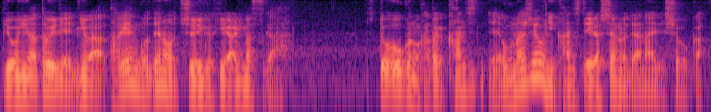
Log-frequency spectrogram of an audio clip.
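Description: A man with a lowish voice reads an article aloud at a quick clip, his pitch rising and falling a lot. When he steps away from the text, he thinks out loud and his talk fills with hesitations and small fillers. It sounds like a casual commentary on a personal channel. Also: sing-song, creaky. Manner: reads at a brisk clip, then muses aloud with many fillers. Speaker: YouTube commentator. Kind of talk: reading an online article aloud with spoken asides.

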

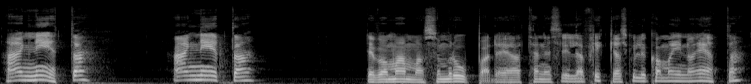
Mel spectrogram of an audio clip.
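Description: A man calmly reading a children's story aloud as narrator. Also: mid-range voice, gravelly, few pauses, no echo, faint music behind. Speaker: story reader.

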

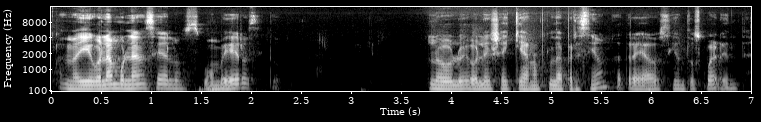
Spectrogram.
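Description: A woman's voice: sits low, level tone, normal speed, gravelly. A woman, a podcast guest telling a painful personal story and retelling what everyone said. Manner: retells events with much reported dialogue.

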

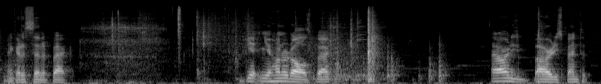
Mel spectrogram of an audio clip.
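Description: A man's voice: mid-range voice, brisk, faint music behind. A man doing comedic gameplay commentary as a streamer, incredulous, exasperated and sweary. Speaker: gaming streamer.

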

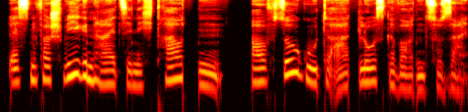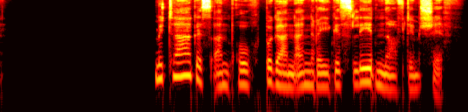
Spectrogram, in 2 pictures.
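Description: Warm, expressive woman narrating. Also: low-pitched, no room sound, clean studio sound. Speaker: audiobook narrator. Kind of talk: scripted narration.

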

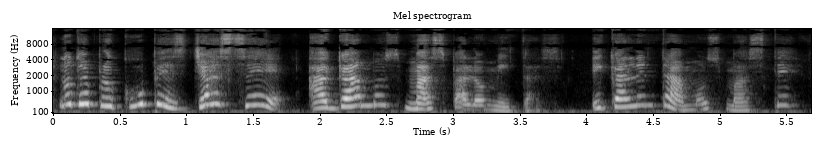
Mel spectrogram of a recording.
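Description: A woman voicing a small, helpful mouse in a storybook reading, with a high eager squeak. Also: very animated, takes it slowly, full character voice. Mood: reassuring.

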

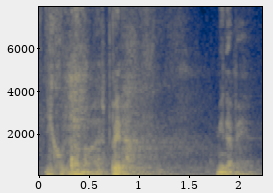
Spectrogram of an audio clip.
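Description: A man's voice: lowish voice, normal speed, background noise, natural voice. An actor playing a firm, protective father. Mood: resigned. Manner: firm, reassuring, takes charge. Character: detained adoptive father, protective and resigned. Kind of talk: telenovela acting. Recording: roomy with long reverb.

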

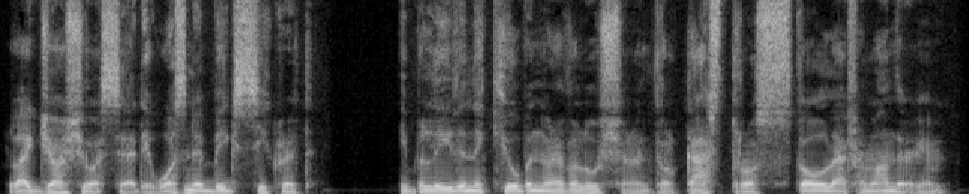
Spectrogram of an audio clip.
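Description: A man's voice: deep voice, fairly quick, vocal fry, no echo, clean studio sound, voice pushed up. A man voicing a blunt, needling brother who smokes, in an audiobook. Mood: bitter. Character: blunt, slouching middle-aged brother, chain smoker. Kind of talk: audiobook narration.

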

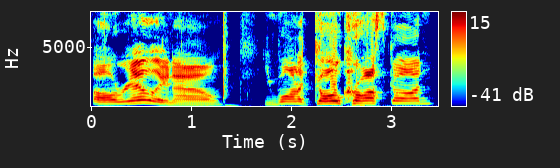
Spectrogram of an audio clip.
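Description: A man voicing an angry young male hero who shouts at a villain. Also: a little high, very animated, slow, full character voice. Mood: outraged. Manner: shouting, outraged. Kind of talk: amateur voice acting on a livestream.

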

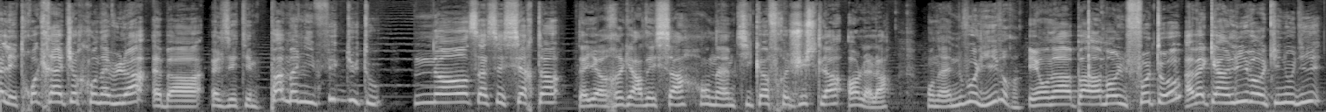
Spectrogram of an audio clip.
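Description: A young man with a French accent giving excited commentary on a Minecraft horror map, full of startled shouts and exclamations. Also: sits high, normal speed, soft background music. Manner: loud exclamations, frequent startled "oh!" outbursts. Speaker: gaming YouTuber.

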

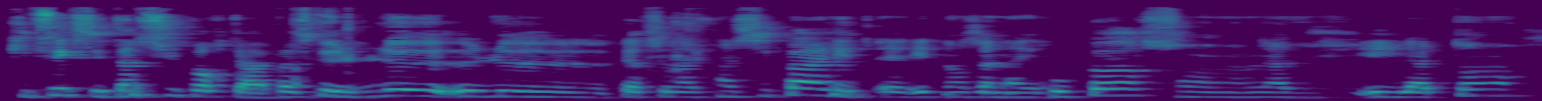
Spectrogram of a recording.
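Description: A woman giving an animated book talk to an audience, with hesitations as she summarizes the plot. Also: medium pitch, measured pace, hardly any pauses. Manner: animated, digressive, with frequent hesitations. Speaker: literature lecturer. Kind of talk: book talk with read-aloud excerpts. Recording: echoey room, mic far off.

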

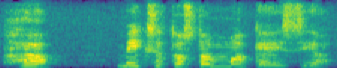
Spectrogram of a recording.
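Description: A woman voicing a sly, lying boy who bullies and steals, loud and taunting. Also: high-pitched, expressive, pitched above the performer's own voice. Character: sly bullying boy, a thief and liar. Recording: faint hiss.

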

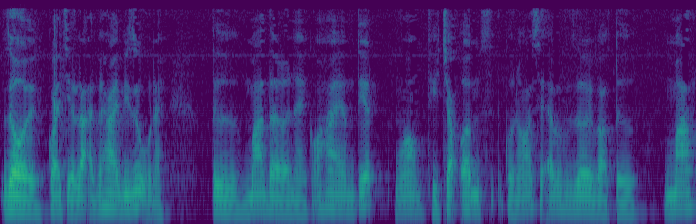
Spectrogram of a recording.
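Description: Man, teacher, patient explaining, mid-pitched, slightly muffled recording. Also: steady tone, a little fast, a little mellow. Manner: patient, explanatory, often checks in with listeners. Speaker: English teacher. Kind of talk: spoken lesson.

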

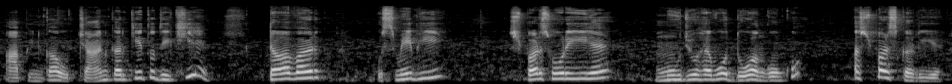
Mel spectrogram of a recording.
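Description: A woman teacher explaining a lesson slowly to children, stretching out sounds and examples. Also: on the high side, big pitch swings, a little hiss or hum. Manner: slow, explanatory, addresses children, drawn-out syllables. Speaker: school teacher. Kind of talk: recorded classroom lesson.

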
